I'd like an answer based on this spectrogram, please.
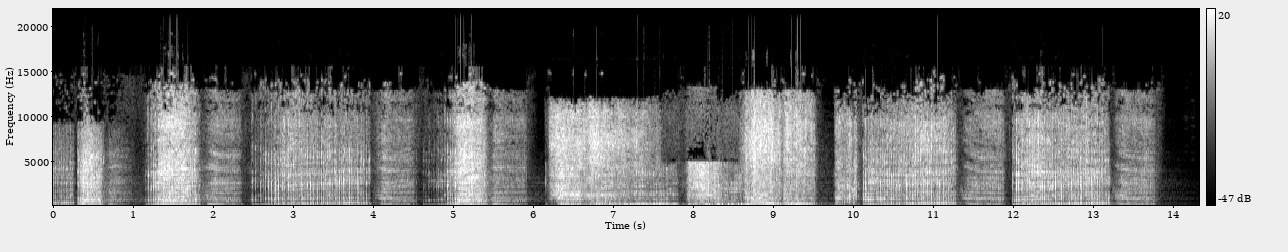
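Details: Jaguar growls and roars: a long sequence of coarse, deep bursts of varying length, some short and choppy, others drawn out over two seconds, each ending in sharp silences.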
